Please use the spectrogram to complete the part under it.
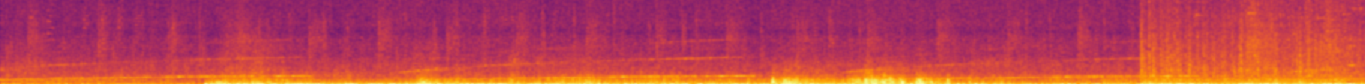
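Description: Heavy rain pours steadily outdoors.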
